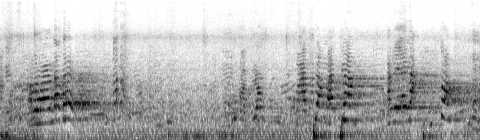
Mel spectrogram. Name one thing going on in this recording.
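A young child talks with animation to an audience.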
